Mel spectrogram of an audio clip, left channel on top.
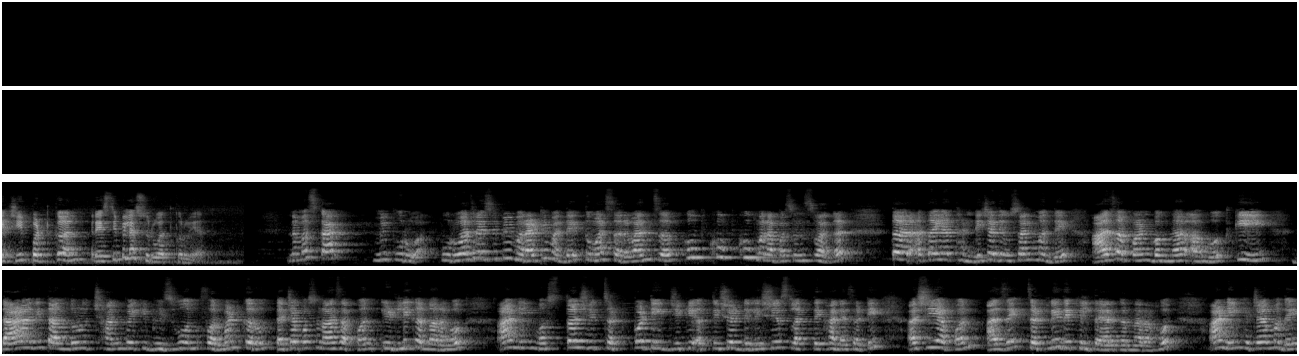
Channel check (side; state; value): left; silent; digital silence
